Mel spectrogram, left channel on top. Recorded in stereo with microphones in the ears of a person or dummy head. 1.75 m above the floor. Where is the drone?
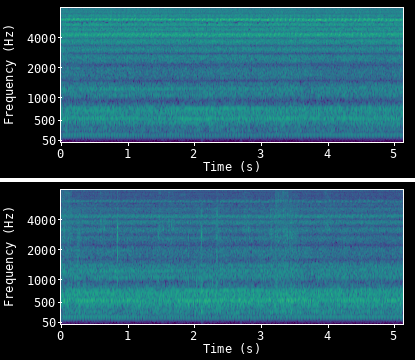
80° left.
